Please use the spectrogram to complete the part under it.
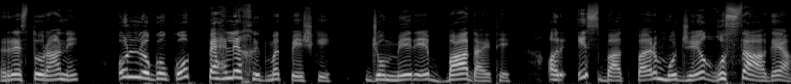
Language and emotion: Urdu, angry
